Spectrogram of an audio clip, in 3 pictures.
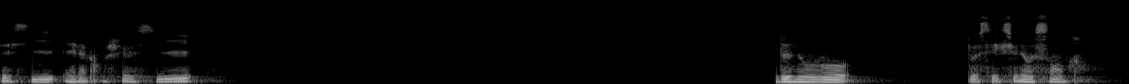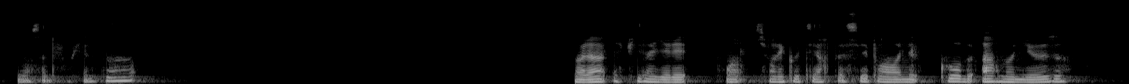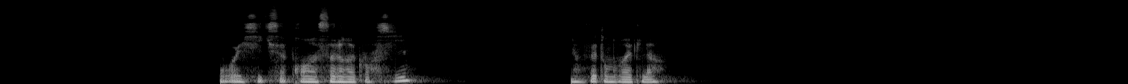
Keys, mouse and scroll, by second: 0.2 click, 0.2 right click, 1.9 click, 4.1 middle click, 4.3 middle click, 5.4-6.6 c, 7.0 middle click, 7.0 c, 7.7 alt+middle click, 8.7 middle click, 9.2 typing, 10.7-15.5 typing, 12.7 middle click, 15.5 middle click, 18.4 alt+click, 19.8 click, 21.1 alt+middle click, 22.3 shift+click, 23.0 w, 23.8 middle click, 24.1 middle click, 25.3 middle click, 25.5 middle click, 25.7 middle click, 26.1 middle click, 26.3 middle click, 27.3 alt+middle click, 27.8 middle click, 29.4-30.3 scroll.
